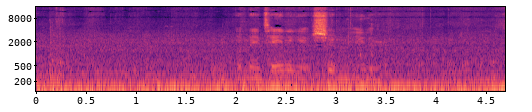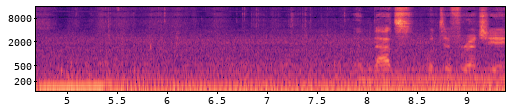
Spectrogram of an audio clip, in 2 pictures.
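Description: Wind roars around a moving car.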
